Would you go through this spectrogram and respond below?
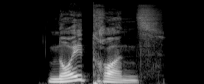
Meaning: genitive singular of Neutron
- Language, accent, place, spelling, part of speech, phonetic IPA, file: German, Germany, Berlin, Neutrons, noun, [ˈnɔɪ̯tʁɔns], De-Neutrons.ogg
